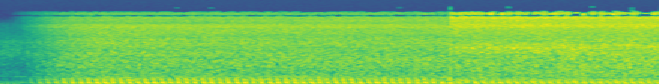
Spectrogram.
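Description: Motorcycle engine running with an even, fast pulsing beat, coming in sharply about half a second in.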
